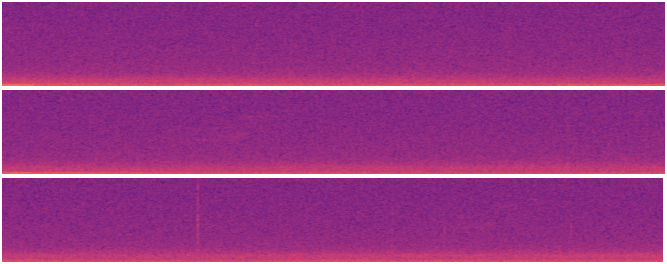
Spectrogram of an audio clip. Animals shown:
forest ambience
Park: Acadia National Park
